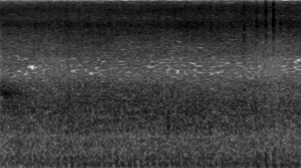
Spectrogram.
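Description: Small engine running steadily at road speed, with road and wind noise from the moving vehicle that carries the camera.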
